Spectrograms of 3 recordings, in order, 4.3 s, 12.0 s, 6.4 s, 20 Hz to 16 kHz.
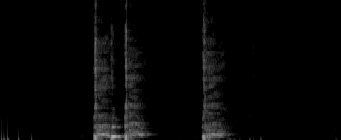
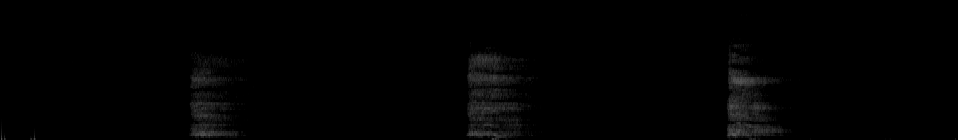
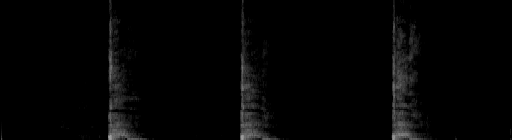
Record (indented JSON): {
  "cough_length": "4.3 s",
  "cough_amplitude": 4286,
  "cough_signal_mean_std_ratio": 0.34,
  "exhalation_length": "12.0 s",
  "exhalation_amplitude": 690,
  "exhalation_signal_mean_std_ratio": 0.42,
  "three_cough_length": "6.4 s",
  "three_cough_amplitude": 4255,
  "three_cough_signal_mean_std_ratio": 0.29,
  "survey_phase": "beta (2021-08-13 to 2022-03-07)",
  "age": "45-64",
  "gender": "Male",
  "wearing_mask": "No",
  "symptom_none": true,
  "smoker_status": "Never smoked",
  "respiratory_condition_asthma": false,
  "respiratory_condition_other": false,
  "recruitment_source": "REACT",
  "submission_delay": "1 day",
  "covid_test_result": "Negative",
  "covid_test_method": "RT-qPCR",
  "influenza_a_test_result": "Negative",
  "influenza_b_test_result": "Negative"
}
